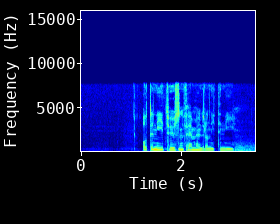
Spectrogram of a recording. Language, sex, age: Norwegian, female, 28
